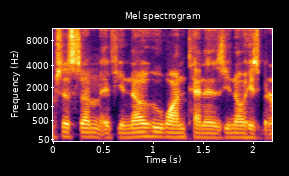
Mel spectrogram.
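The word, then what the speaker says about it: Juan Then: On May 6th, the team recalled right-handed pitcher Juan Ten from AA Arkansas as a result of the Penn Murphy move. So it is spelled Juan, T-H-E-N, but it is pronounced like the number 10. So Juan Ten.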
